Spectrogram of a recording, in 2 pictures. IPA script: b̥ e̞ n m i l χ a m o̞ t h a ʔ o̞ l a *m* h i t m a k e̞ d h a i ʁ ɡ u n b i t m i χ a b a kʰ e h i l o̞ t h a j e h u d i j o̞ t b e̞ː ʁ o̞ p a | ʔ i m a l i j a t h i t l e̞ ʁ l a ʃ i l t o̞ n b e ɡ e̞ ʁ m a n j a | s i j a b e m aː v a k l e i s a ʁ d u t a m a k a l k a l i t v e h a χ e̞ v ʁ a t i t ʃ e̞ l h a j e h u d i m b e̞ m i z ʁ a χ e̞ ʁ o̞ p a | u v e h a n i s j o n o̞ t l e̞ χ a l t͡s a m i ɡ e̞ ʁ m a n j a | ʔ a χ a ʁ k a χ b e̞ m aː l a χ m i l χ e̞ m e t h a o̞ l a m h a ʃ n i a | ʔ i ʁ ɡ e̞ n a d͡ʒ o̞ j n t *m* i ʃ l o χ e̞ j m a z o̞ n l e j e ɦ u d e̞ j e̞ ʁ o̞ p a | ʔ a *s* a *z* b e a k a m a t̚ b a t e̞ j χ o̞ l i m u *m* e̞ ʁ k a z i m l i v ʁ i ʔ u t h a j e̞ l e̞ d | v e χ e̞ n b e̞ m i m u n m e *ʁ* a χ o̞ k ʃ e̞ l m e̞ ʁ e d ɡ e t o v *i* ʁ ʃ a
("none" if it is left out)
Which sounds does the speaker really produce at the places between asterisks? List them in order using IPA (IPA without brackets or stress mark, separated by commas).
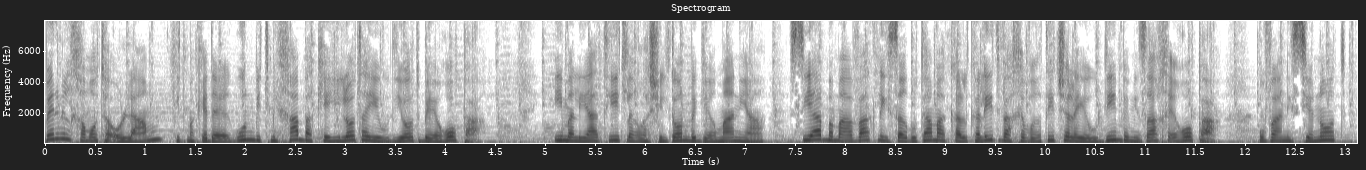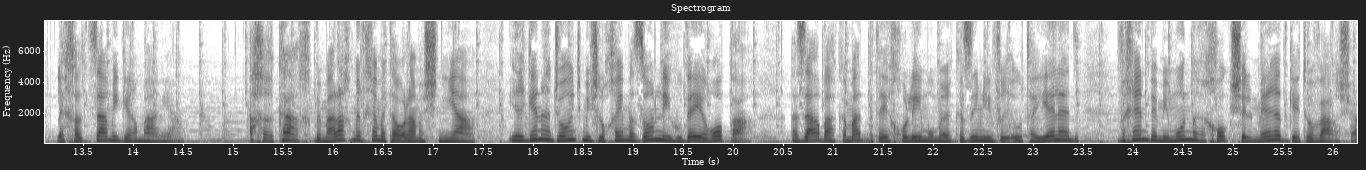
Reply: m, m, z, ʁ, m, ʁ, a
